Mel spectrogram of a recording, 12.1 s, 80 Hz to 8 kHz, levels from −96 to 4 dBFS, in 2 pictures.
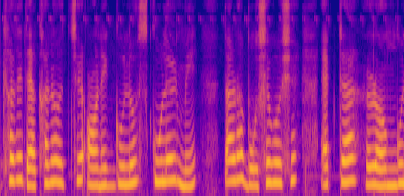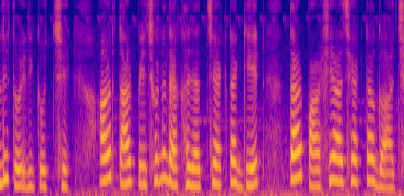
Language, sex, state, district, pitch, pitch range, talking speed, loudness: Bengali, female, West Bengal, Kolkata, 290 Hz, 255-325 Hz, 145 wpm, -18 LUFS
